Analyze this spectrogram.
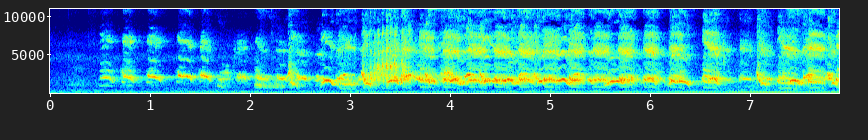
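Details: A morning outburst from the White-crested laughingthrush: rhythmic squawking notes building into a dense, raucous laughing chorus that grows fuller and louder partway through and keeps going.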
